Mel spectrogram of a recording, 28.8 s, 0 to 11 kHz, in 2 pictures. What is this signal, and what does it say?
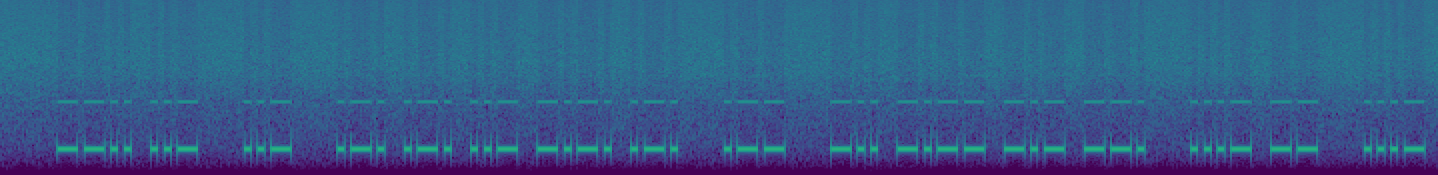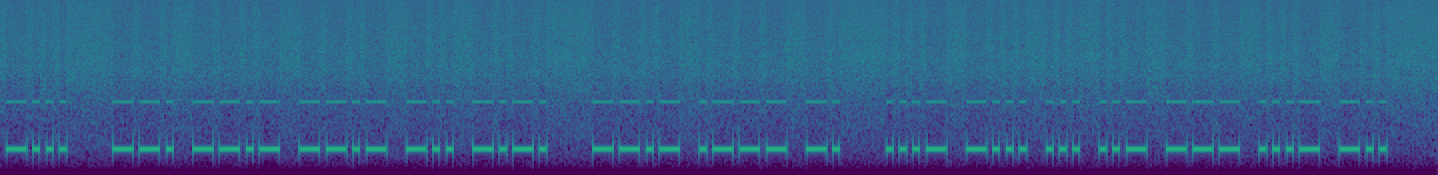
Morse code, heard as a keyed tone, machine-sent, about 18 wpm, 500 Hz. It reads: ZU U RRUCR W DYKG VM VB GQQDC QJN VBSUOVD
